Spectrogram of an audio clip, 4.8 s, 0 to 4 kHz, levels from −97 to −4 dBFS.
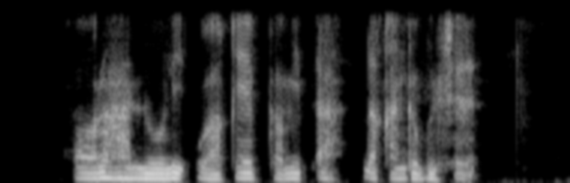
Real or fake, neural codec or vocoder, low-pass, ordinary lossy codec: fake; vocoder, 44.1 kHz, 128 mel bands, Pupu-Vocoder; 3.6 kHz; none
